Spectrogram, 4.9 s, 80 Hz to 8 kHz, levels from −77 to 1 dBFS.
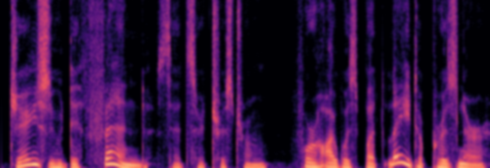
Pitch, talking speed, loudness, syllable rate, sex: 170 Hz, 145 wpm, -17 LUFS, 3.9 syllables/s, female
